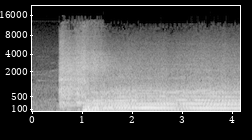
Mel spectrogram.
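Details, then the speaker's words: Subaru WRX with its rear silencer (back box) removed, revved during brake upgrade work: fires and revs hard into a loud, deep, unmuffled boom, rough at idle; loud exhaust. "Oh damn! Do it again. Who needs back boxes these days? What's a back box?"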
